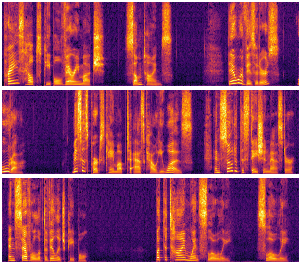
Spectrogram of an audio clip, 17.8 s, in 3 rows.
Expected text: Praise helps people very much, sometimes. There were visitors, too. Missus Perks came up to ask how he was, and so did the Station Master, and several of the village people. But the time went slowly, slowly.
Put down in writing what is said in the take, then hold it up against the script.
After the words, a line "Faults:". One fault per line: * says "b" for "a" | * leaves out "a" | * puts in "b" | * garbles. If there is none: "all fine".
Praise helps people very much, sometimes. There were visitors, ura. Missus Perks came up to ask how he was, and so did the Station Master, and several of the village people. But the time went slowly, slowly.
Faults:
* says "ura" for "too"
